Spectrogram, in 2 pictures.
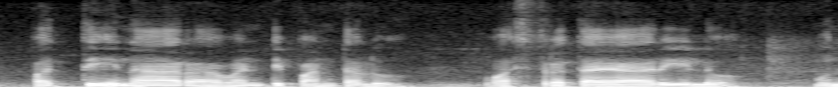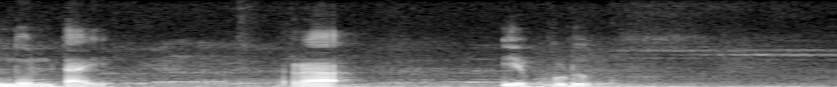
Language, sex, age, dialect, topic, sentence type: Telugu, male, 18-24, Utterandhra, agriculture, statement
